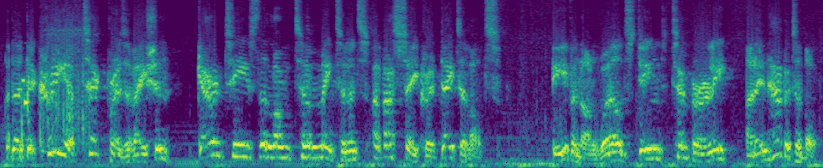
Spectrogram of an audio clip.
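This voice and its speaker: Pedantic, high-pitched, swooping tech-priest. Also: male voice, big pitch swings, brisk, very noisy. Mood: clinical, explanatory. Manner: formal, clinical, clipped data-report phrasing. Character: pedantic male tech-priest, half-machine data analyst. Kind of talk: video game cutscene acting.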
